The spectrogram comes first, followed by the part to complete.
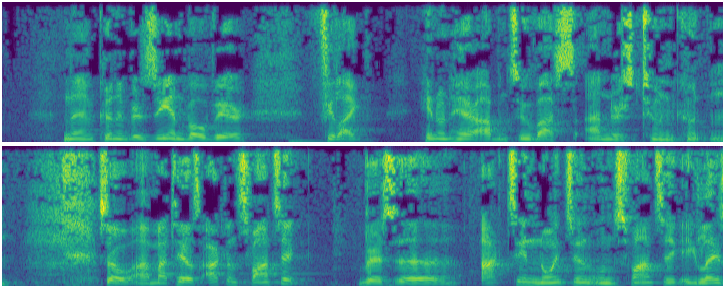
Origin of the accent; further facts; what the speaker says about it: Texas, United States; now in Hamburg, Germany; ich komme ursprünglich aus Texas, aber jetzt wohne ich in Hamburg. Meine Frau Karen ist hier. Wir sind seit 4 Jahren hier in Hamburg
